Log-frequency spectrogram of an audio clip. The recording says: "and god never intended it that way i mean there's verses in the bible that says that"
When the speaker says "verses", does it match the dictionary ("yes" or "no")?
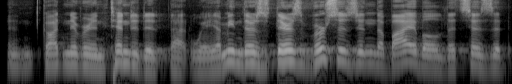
yes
